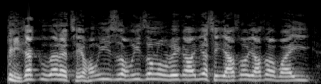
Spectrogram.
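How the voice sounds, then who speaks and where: A man voicing an anxious father begging help for his sick son, high and loud. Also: fairly even intonation, lightly acted. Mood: desperate complaint. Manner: pleading, urgent, then slow and broken.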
